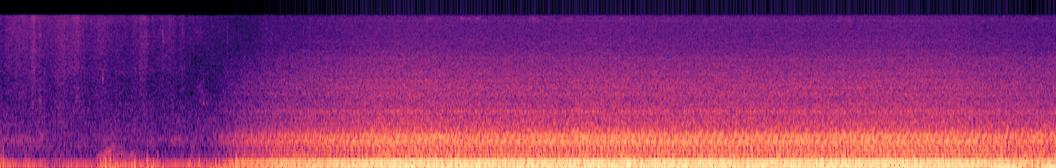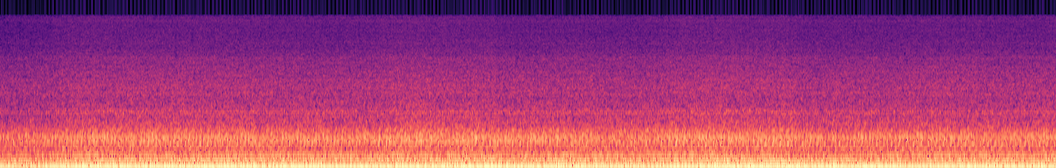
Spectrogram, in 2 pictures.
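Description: Propeller airplane engine droning steadily in cruise flight, heard from inside the cabin. It comes in loud after a quiet first second and a half, and shifts slightly in pitch about seven seconds in.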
